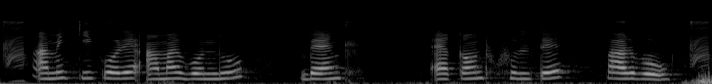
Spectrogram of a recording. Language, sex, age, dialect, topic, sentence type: Bengali, female, 25-30, Rajbangshi, banking, question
